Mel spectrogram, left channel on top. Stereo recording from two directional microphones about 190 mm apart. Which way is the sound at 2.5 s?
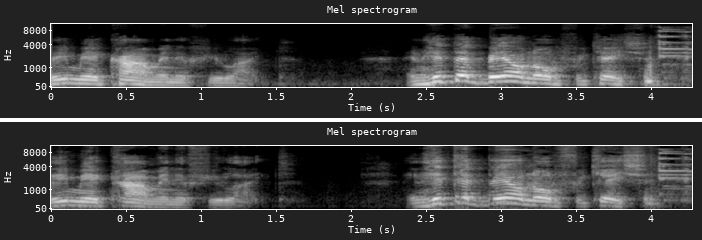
30° right (ahead or behind).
